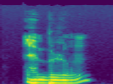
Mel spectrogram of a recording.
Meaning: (adjective) 1. blond (of a pale golden colour) 2. blond (having blond hair); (noun) blond (all senses)
- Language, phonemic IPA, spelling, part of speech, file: French, /blɔ̃/, blond, adjective / noun, Fr-blond.ogg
